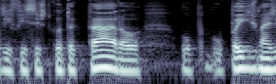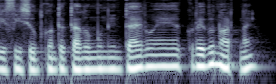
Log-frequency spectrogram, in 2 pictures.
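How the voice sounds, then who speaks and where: A European Portuguese accent at a moderate pace, fairly even in intonation, on a very clean recording with a silent background. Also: man. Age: 40s. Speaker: podcast co-host. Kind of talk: casual chat.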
